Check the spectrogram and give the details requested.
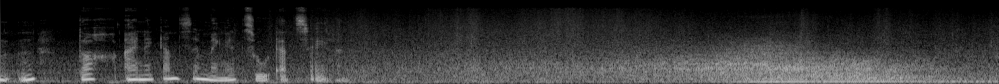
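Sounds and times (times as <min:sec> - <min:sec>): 
speech: 0:00.0 - 0:03.6
hissing wash of ocean surf: 0:03.2 - 0:09.9
car engine drone driving a winding road along the sea: 0:06.3 - 0:09.9.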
